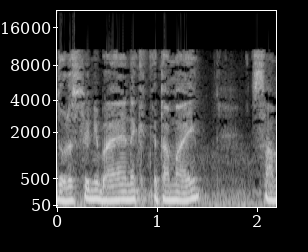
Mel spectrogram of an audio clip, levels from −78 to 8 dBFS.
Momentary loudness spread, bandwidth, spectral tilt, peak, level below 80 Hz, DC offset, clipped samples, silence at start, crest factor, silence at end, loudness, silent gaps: 11 LU; 11 kHz; -4 dB/octave; 0 dBFS; -30 dBFS; under 0.1%; 0.3%; 0 s; 10 dB; 0 s; -9 LUFS; none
